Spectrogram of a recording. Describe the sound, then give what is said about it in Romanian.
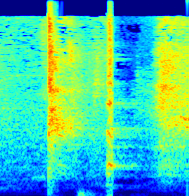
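A dog barks twice, two sharp barks about half a second apart, with quiet background noise between and a faint hiss after. “Spunea una, domnul Marian, ăsta mă înțelege cel mai bine, domnul Marian, câinele.”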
